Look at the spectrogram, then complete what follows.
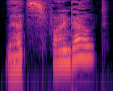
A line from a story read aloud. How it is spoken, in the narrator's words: Isana murmured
